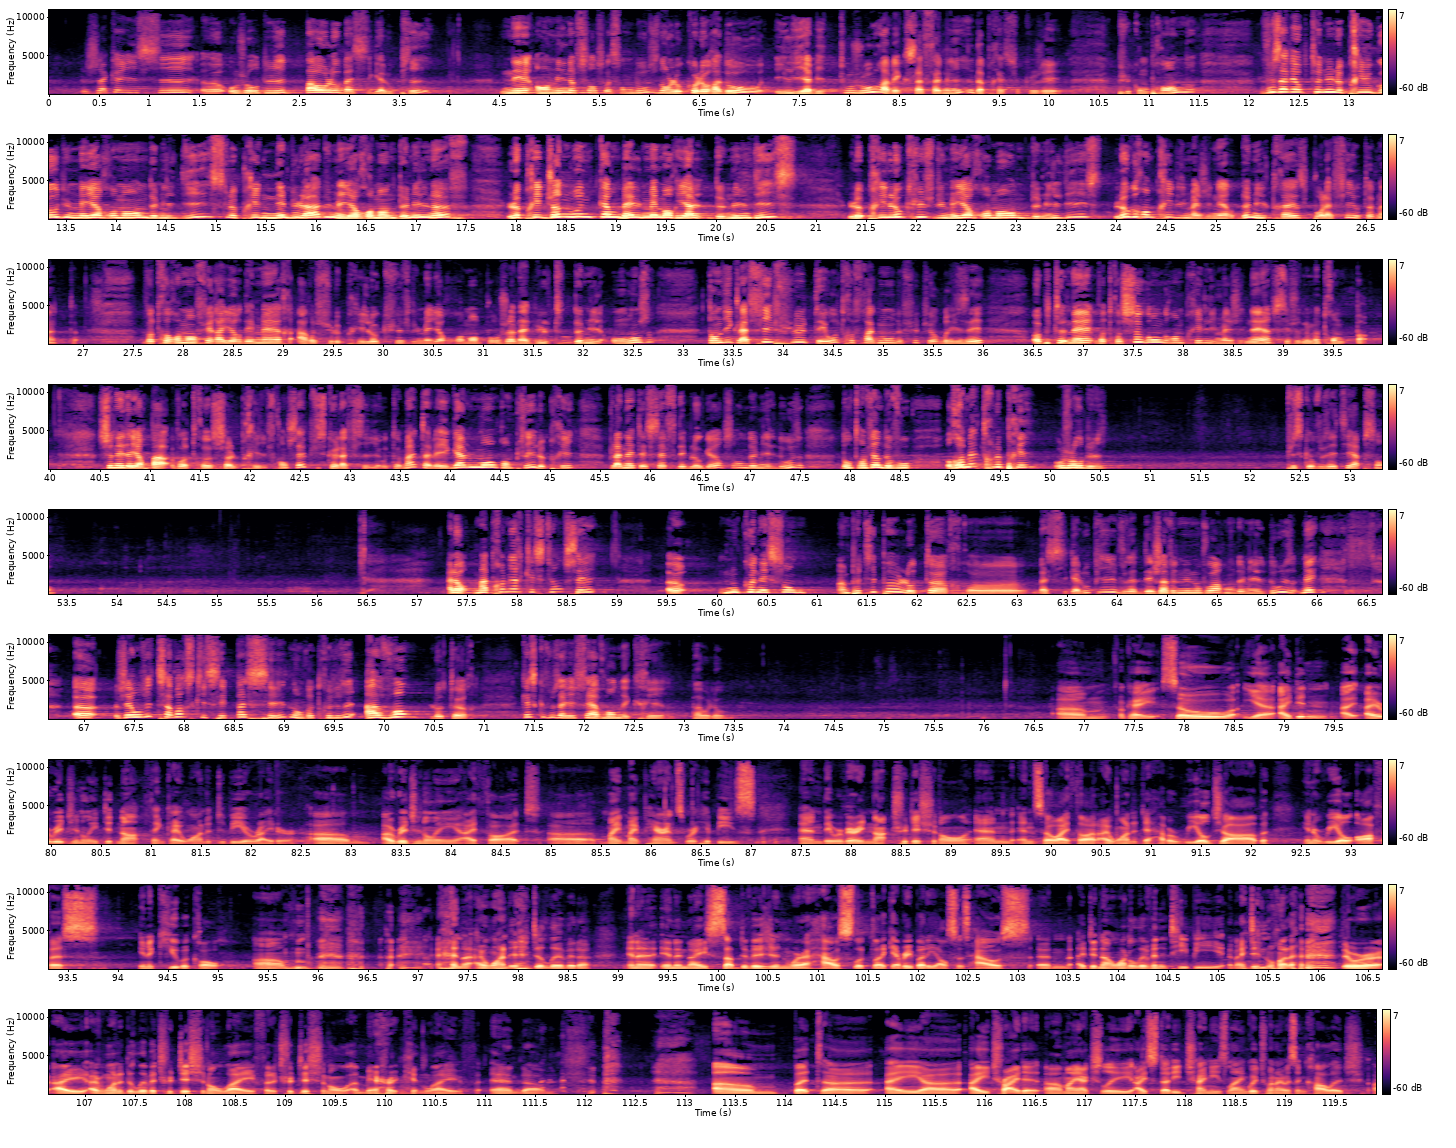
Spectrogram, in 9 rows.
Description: Utopiales 2016 : Rencontre avec Paolo Bacigalupi
- le 31/10/2017 Partager Commenter Utopiales 2016 : Rencontre avec Paolo Bacigalupi Télécharger le MP3 à lire aussi Paolo Bacigalupi Genres / Mots-clés Rencontre avec un auteur Conférence Partager cet article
